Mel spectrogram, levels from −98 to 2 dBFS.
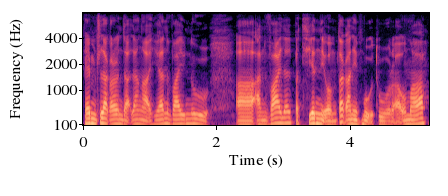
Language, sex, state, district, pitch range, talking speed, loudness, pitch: Mizo, male, Mizoram, Aizawl, 105-125 Hz, 265 wpm, -18 LUFS, 115 Hz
